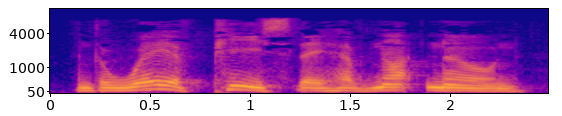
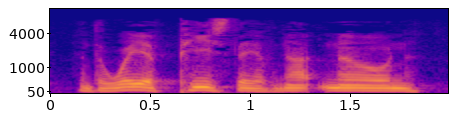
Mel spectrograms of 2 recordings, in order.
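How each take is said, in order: Both takes have the same delivery.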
